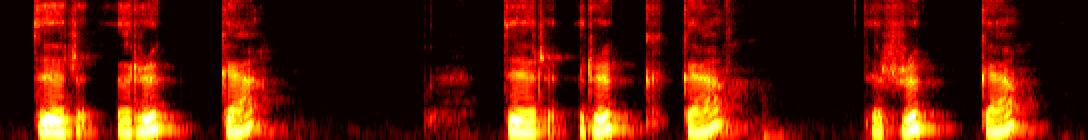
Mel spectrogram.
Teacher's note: hörst du dass eine kleine Pause vor dem G gesprochen wird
